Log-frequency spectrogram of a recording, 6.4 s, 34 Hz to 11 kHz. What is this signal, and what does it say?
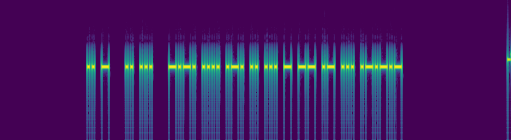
Morse code, heard as a keyed tone, about 40 wpm, 700 Hz. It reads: IT IS CHRISTMAS.
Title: Easy Phrases 40wpm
